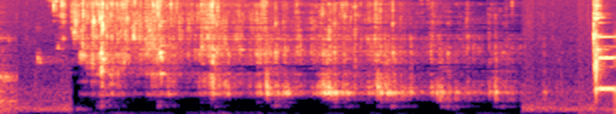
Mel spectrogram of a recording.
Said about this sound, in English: We're going to play a little bit of merry-go-round with the glasses and pour something else in there, and we'll come right back and talk wine.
